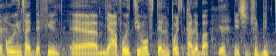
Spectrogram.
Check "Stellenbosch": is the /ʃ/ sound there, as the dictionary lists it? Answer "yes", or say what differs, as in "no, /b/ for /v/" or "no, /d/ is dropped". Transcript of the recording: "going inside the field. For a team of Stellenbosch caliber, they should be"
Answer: no, /s/ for /ʃ/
